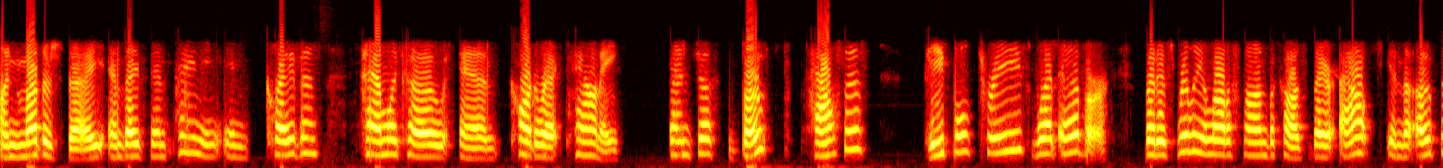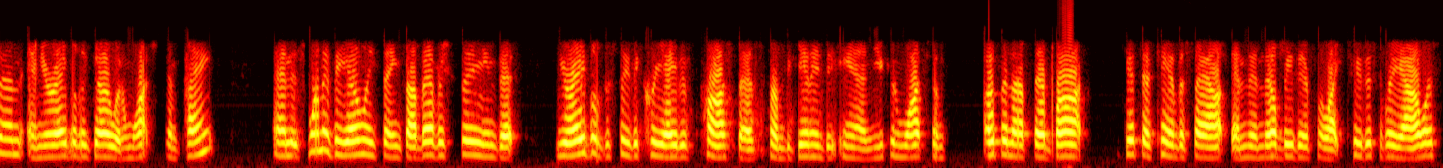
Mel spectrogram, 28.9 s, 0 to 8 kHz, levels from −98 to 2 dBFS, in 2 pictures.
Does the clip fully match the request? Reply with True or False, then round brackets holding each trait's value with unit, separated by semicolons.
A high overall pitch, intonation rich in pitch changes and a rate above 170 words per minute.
False (225 Hz; 3.5 semitones; 180 wpm)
